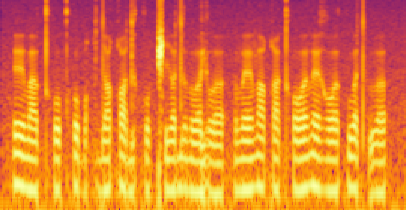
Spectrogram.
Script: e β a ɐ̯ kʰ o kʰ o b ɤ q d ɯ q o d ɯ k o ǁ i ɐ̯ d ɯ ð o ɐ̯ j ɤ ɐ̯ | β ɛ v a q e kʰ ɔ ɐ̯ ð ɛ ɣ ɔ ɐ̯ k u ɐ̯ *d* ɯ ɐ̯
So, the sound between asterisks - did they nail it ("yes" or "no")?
no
